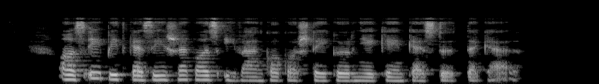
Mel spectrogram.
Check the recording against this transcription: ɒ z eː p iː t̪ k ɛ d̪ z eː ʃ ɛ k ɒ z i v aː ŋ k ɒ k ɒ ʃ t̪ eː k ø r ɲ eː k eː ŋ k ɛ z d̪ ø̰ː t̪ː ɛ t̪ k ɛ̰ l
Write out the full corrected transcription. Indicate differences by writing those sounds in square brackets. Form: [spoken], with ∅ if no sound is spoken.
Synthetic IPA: ɒ z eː p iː t̪ k ɛ [∅] z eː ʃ ɛ k ɒ z i v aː ŋ k ɒ k ɒ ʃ t̪ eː k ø r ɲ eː k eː ŋ k ɛ z d̪ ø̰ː t̪ː ɛ [∅] k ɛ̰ l

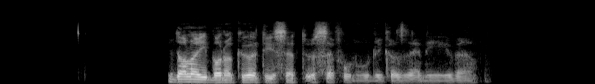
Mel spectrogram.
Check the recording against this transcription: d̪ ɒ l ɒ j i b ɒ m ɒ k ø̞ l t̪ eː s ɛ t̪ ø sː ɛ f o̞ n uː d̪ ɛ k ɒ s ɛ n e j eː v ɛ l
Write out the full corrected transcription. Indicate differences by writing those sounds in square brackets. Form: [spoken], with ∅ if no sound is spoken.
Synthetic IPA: d̪ ɒ l ɒ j i b ɒ [n] ɒ k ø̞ l t̪ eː s ɛ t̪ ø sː ɛ f o̞ n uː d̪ [i] k ɒ [z] ɛ n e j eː v ɛ l

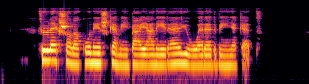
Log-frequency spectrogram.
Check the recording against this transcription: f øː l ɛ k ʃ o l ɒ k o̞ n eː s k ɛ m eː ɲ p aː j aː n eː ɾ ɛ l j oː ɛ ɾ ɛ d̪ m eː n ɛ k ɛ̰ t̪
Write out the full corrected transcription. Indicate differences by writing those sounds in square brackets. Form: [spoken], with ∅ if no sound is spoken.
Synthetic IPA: f øː l ɛ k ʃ [ɒ] l ɒ k o̞ n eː [ʃ] k ɛ m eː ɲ p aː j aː n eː ɾ ɛ l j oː ɛ ɾ ɛ d̪ m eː [ɲ] ɛ k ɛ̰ t̪

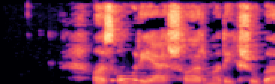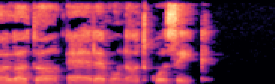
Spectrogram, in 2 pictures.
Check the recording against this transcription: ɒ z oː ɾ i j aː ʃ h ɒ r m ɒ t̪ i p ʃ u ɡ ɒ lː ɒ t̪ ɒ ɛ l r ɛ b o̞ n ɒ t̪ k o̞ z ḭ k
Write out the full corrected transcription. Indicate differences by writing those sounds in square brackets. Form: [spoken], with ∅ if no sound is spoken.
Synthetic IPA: ɒ z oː ɾ i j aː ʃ h ɒ r m ɒ [d̪] i [k] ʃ u ɡ ɒ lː ɒ t̪ ɒ ɛ l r ɛ [v] o̞ n ɒ t̪ k o̞ z ḭ k

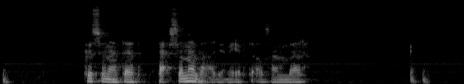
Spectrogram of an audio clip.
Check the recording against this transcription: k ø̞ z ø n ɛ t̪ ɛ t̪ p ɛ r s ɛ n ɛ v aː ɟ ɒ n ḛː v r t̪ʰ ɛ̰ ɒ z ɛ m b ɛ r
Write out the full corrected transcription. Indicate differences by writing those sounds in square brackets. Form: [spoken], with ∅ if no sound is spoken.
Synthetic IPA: k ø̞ [s] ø n ɛ t̪ ɛ t̪ p ɛ r s ɛ n ɛ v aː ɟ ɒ n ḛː [∅] r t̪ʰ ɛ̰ ɒ z ɛ m b ɛ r

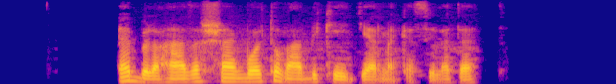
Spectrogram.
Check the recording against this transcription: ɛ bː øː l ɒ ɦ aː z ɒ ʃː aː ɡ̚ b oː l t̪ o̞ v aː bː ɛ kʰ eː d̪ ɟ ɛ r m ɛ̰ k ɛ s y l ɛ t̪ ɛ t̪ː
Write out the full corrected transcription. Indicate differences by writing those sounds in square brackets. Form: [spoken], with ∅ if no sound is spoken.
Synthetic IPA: ɛ bː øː l ɒ ɦ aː z ɒ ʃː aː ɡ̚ b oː l t̪ o̞ v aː bː [i] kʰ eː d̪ ɟ ɛ r m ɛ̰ k ɛ s y l ɛ t̪ ɛ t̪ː

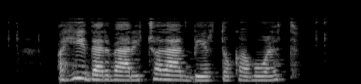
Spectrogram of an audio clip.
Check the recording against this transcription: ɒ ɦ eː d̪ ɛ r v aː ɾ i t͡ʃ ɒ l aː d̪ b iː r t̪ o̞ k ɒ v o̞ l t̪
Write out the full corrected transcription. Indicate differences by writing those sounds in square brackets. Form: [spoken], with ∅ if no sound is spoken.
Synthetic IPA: ɒ ɦ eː d̪ ɛ r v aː ɾ i t͡ʃ ɒ l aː d̪ b iː r t̪ o̞ k ɒ v o̞ l t̪

